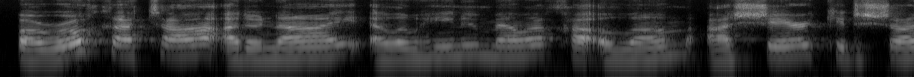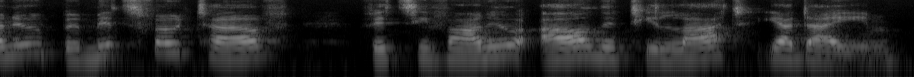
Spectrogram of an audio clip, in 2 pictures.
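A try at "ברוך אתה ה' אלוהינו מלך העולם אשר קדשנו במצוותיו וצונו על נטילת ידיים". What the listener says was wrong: Yes, thank you.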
